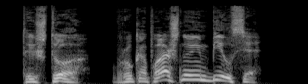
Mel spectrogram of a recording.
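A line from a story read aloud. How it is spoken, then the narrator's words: Exclaiming buffalo. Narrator (Russian): воскликнул буйвол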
